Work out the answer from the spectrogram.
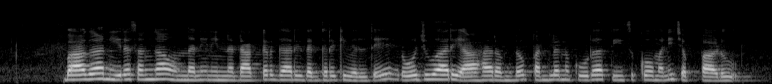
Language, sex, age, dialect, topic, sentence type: Telugu, female, 25-30, Central/Coastal, agriculture, statement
